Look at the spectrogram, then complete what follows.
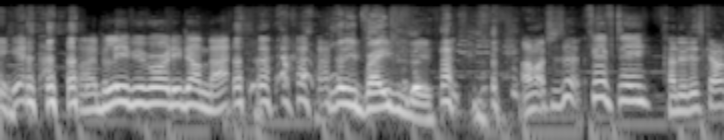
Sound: both laughing

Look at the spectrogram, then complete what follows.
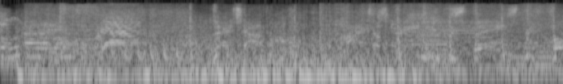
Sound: explosion sounds

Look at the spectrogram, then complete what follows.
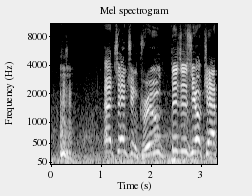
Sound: clearing throat

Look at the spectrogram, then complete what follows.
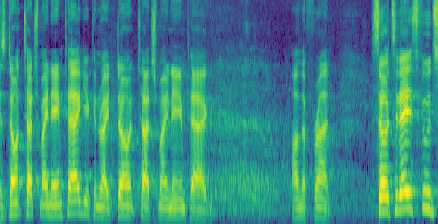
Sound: laugh

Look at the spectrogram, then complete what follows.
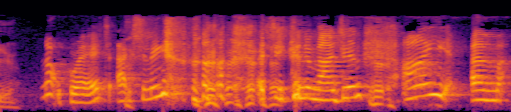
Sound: laughs

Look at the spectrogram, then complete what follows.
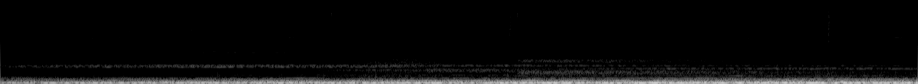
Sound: spooky ambient noise

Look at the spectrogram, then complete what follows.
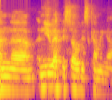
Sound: laughs

